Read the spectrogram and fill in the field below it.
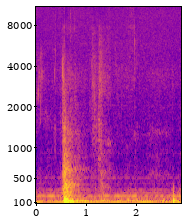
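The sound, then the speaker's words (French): An apartment door, opened by a servant, opens with a solid clunk and a brief creak-like scrape, followed a couple of seconds later by a softer click, all over a steady low hum. “Elle sonne à son appartement. La porte s'ouvre.”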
